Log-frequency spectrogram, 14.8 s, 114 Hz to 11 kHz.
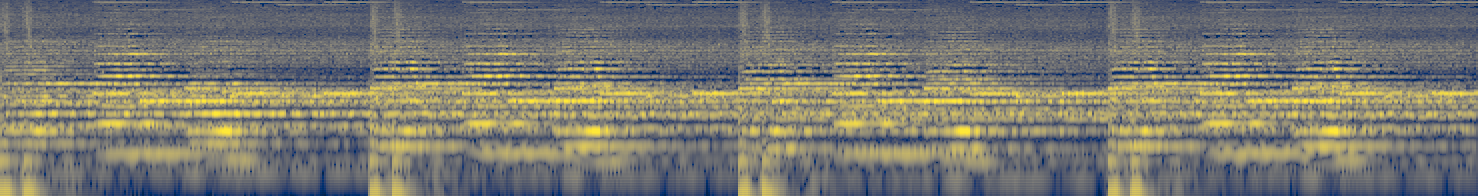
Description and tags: Mystery Loop #1
Mystery loop made in FL Studio.
2019.
movie, strings, mystery, soundtrack, church, choir, series, loop, game, sadness, sad, abandoned, synth, thriller, tragedy, cinematic, beat, orchestral, intro, film, dramatic, background, piano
